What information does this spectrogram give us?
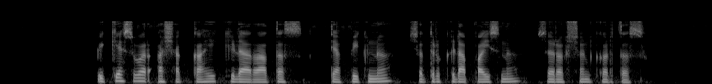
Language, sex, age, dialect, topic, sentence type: Marathi, male, 18-24, Northern Konkan, agriculture, statement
